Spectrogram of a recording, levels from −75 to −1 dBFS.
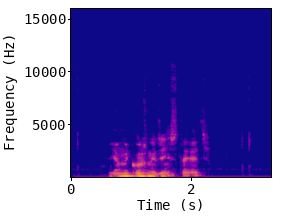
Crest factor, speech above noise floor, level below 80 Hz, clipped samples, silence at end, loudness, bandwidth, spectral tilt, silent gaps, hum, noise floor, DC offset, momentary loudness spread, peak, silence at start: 16 dB; 36 dB; -48 dBFS; under 0.1%; 1.1 s; -22 LUFS; 6.4 kHz; -8.5 dB/octave; none; none; -57 dBFS; under 0.1%; 18 LU; -8 dBFS; 0.65 s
